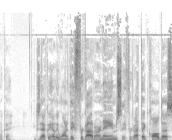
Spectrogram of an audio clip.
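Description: A man with a New York accent and a fairly high pitch speaks at a very fast pace. The recording is very clean, with a silent background. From Long Island, New York. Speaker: camera car company owner and stunt driver. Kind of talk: casual chat.

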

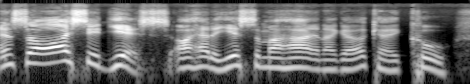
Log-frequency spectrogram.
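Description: A man talks with a New Zealand accent. His pace is moderate. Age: 30s. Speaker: church member, singer, former rugby player. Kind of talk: testimony interview. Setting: podcast studio.

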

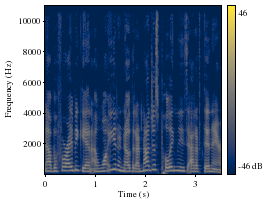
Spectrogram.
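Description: An unremarkable speaking voice from a woman, medium in pitch with ordinary pitch variation, on a very clean recording with a silent background. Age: 50s. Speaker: special education teacher and podcast host. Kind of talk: solo podcast monologue, tips list. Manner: casual, conversational.

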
